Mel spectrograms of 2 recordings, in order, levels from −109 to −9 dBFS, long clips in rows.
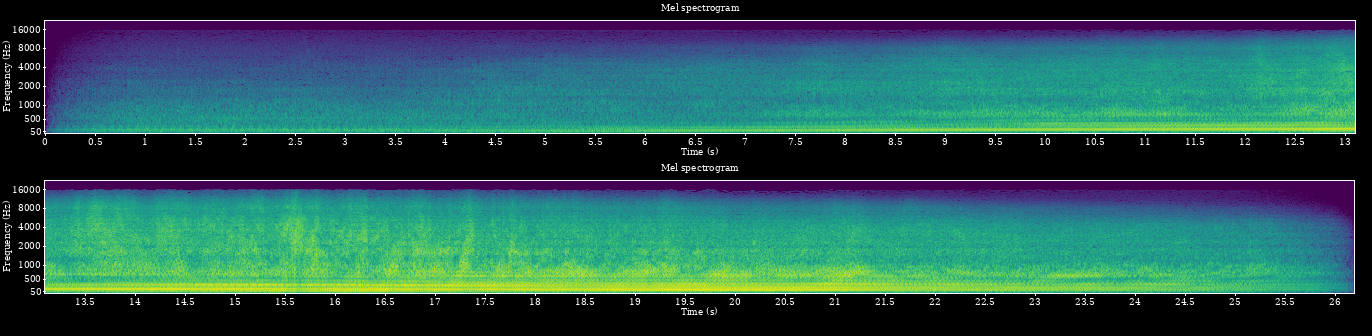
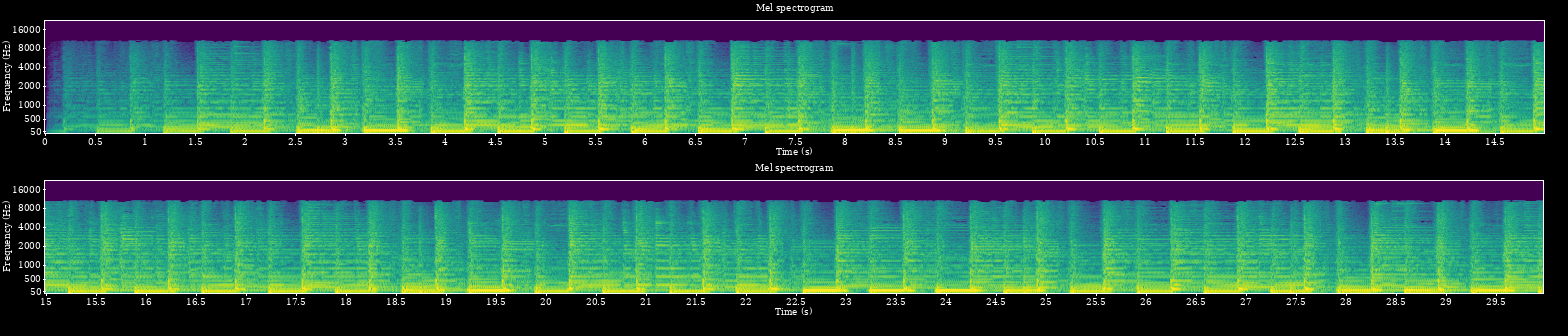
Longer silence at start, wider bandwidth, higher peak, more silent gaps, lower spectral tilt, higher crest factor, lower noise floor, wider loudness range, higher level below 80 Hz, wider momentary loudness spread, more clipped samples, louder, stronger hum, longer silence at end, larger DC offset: first, 1.45 s vs 0.2 s; first, 13 kHz vs 11 kHz; about the same, -2 dBFS vs 0 dBFS; neither; about the same, -6 dB/octave vs -6.5 dB/octave; about the same, 16 dB vs 14 dB; first, -52 dBFS vs -38 dBFS; first, 18 LU vs 3 LU; second, -42 dBFS vs -20 dBFS; first, 20 LU vs 6 LU; neither; about the same, -16 LUFS vs -15 LUFS; neither; first, 0.35 s vs 0 s; neither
